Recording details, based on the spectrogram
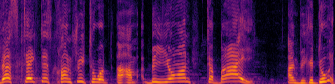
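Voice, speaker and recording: A man speaks at an extremely high pitch, animated in tone and lively in intonation, at a fairly slow pace. The sound is dry and close with no echo. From Bahamas. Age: 60s. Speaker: audience member at town hall. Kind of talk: impassioned public speech. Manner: animated, forceful; halting, repeats words.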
